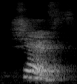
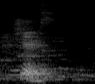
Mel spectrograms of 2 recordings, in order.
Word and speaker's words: chefs: Chef, chefs. We have to pronounce it as a chef. Chef, chefs.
